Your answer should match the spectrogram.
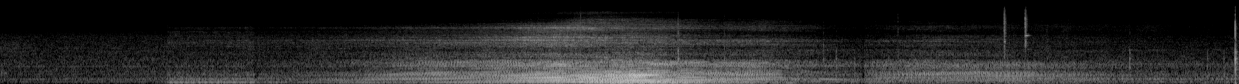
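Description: A motor vehicle engine passing by: it swells to a peak about six seconds in, then its pitch drops and it fades away. Two sharp clicks come near the end.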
